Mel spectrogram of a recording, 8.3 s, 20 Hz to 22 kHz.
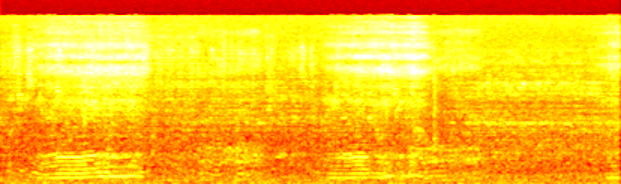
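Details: Two sleepers snoring, compared for loudness: long, rattling, tonal snores on breathing in, about 16 a minute, with quiet breathing between them; ordinary snoring.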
